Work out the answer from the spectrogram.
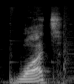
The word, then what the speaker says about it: what: O H, você pode não pronunciá-lo. Eu prefiro não pronunciar o H nos WHs, tá? É what, where, how, who and when.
